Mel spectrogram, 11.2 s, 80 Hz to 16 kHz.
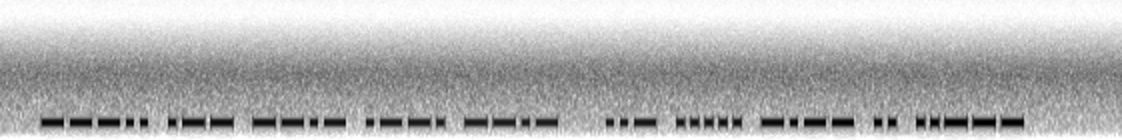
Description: Morse code, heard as a keyed tone, machine-sent, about 17 wpm, 550 Hz. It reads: 8WQPQ U5YI2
